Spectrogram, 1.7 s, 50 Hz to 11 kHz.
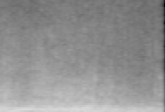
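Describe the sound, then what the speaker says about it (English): Sports 2000 race cars, including a light blue Lola, roar past on a circuit at a 1980 national championship, a loud, steady engine drone with a slight shift in pitch as they go by. "John Paul Jr., the light blue Lola, car number 8, leading Greg Atwell in a similar machine."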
